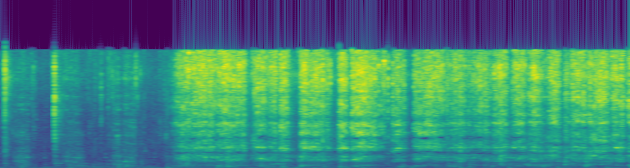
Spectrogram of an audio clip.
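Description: Metal spoon stirring and scraping a thick, wet fenugreek-and-jaggery mixture in a wide uruli pan as it comes to the boil. The stirring becomes much louder and busier about two seconds in.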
